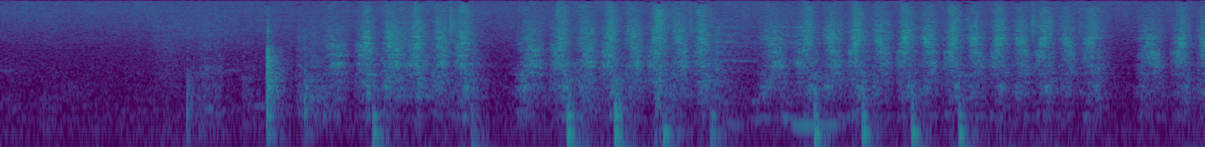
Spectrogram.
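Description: Knife dicing tomatoes into small pieces: after about a second and a half of near quiet comes one sharp tap, then quick, evenly repeated scratchy cutting strokes.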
